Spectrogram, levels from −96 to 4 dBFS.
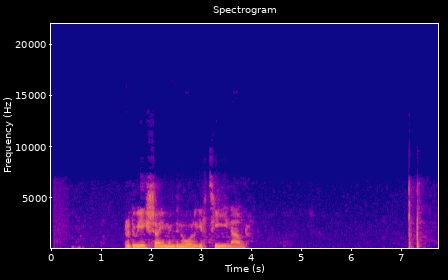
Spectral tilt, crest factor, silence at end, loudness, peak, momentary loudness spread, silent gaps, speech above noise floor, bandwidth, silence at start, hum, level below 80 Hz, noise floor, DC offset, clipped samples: -6 dB/octave; 24 dB; 0.35 s; -23 LUFS; -2 dBFS; 10 LU; none; 53 dB; 7.4 kHz; 1.5 s; none; -62 dBFS; -74 dBFS; under 0.1%; under 0.1%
